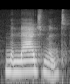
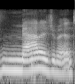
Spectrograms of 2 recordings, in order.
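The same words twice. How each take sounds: First: The stress is on the second syllable. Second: The stress is on the first syllable. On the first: The speaker calls it wrong. "shift the accent, to the second part of the word and say management" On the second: The speaker calls it right. "the accent is on the first syllable"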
